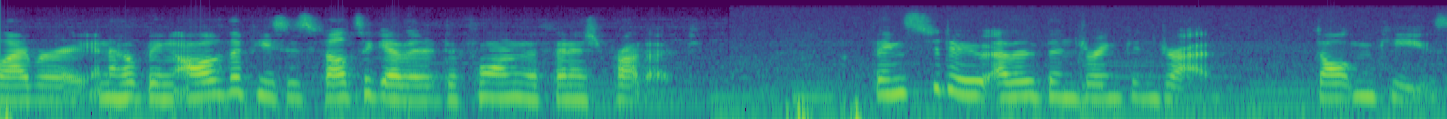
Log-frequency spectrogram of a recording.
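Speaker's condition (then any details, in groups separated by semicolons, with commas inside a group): No condition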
